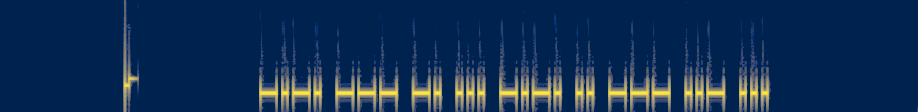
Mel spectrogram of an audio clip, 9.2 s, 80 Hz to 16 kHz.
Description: Morse code, heard as a keyed tone, about 22 wpm, 700 Hz. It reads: CONSCIOUS
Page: Morse Code Ninja practice 22wpm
